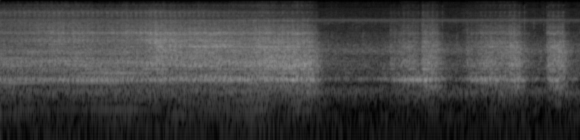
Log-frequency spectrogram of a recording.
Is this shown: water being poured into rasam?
no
